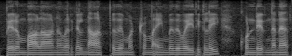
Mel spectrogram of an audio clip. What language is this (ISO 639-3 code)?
tam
